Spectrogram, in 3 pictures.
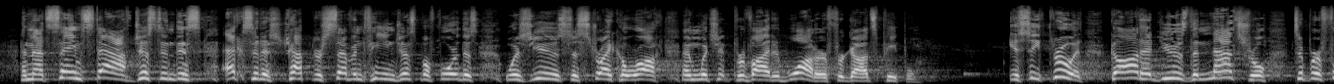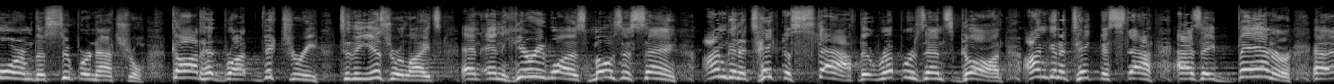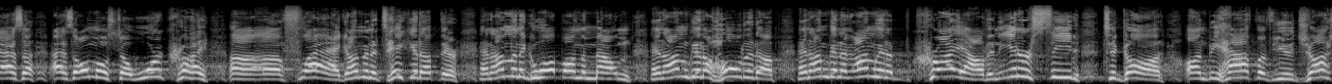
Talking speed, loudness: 175 wpm, -16 LUFS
